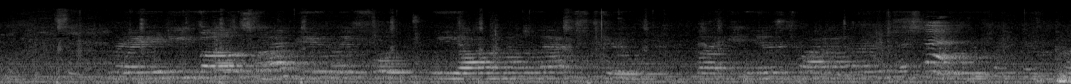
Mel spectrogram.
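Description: A young child sings into a microphone.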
